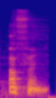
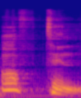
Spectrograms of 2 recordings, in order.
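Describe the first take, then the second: First: The T sound in the middle is left silent. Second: The T sound in the middle is clearly pronounced. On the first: "without a T sound, it is pronounced as often" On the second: "with a T sound, it's pronounced as often"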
